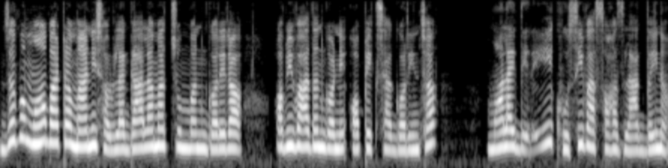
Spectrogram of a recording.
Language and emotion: Nepali, sad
